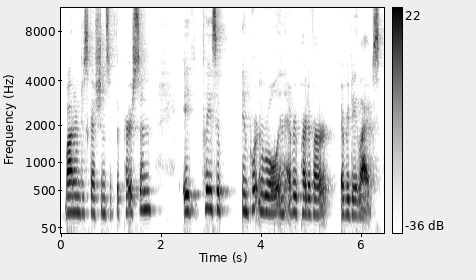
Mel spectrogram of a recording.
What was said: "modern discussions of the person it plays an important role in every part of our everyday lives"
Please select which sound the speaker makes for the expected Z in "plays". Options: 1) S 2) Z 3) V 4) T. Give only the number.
2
